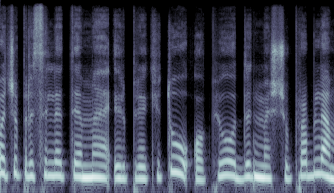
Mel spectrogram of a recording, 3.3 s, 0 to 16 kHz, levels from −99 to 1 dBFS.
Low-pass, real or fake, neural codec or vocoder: 14.4 kHz; fake; autoencoder, 48 kHz, 32 numbers a frame, DAC-VAE, trained on Japanese speech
